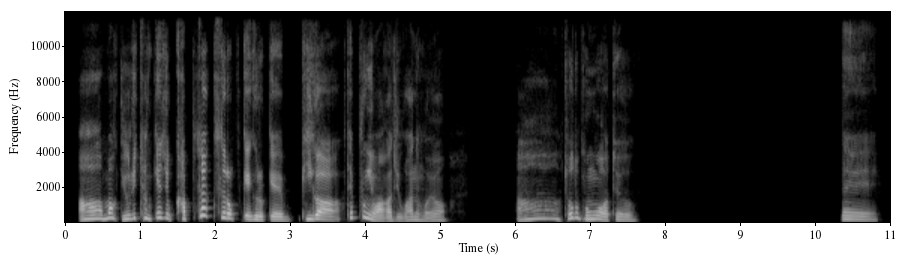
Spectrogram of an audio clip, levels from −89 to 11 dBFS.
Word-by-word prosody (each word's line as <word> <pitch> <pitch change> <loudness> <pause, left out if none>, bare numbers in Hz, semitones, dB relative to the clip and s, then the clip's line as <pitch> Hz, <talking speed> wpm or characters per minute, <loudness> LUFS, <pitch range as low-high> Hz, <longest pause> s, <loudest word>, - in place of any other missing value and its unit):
아 215 +5 +3
막 265 +4 +3
유리창 230 +3 -1
깨지고 265 -5 -1
갑작스럽게 260 - +2
그렇게 180 -3 +1 0.2
비가 200 -4 +4
태풍이 285 -2 0
와 155 -3 +4
가지고 155 +1 -3
하는 170 -1 -4
거요? 155 +3 -7 0.9
아 215 +6 -6
저도 275 +4 0
본 205 -3 0
것 205 - +2
같아요. 160 -3 -4 2.7
네. 185 -3 -4
200 Hz, 205 characters per minute, -25 LUFS, 170-240 Hz, 2.7 s, 비가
